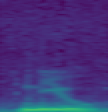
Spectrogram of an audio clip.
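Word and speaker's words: niw: How's that pronounced? Niu, Uh-huh.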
